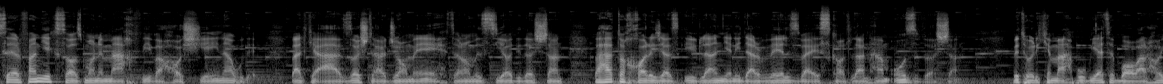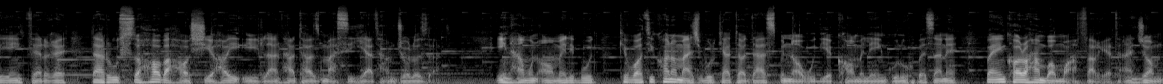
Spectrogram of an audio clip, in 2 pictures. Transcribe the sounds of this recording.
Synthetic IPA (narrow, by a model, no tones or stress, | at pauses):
se̞ɾfænjecsɒːzmɒːne̞mæxfiːvæ̰hɒːʃije̞iːnæbṵːd̪e̞̰ | b̥ælcʰe̞̰ʔæɾzɒːʃd̪æɾd͡ʒɒːme̞ʔeːht̪ʰe̞ɾɒːme̞zijɒːd̪iːd̪ɒːʃt̪ænd̪̥ | væhæt̪ʰːɒːxɒːɾe̞d͡ʒæziːɾlænd̪jæːniːd̪æɾve̞lzvæ̰eskʰɒ̰ːt̪ʰlænd̪hæmʔozvd̪ɒ̰ʃt̪æ̰nd̪̥ | b̥e̞t̪ʰoɾiːcʰe̞mæhbuːbijæt̪ʰe̞bɒːvæɾɦɒːje̞iːnfe̞ɾɣe̞d̪̥æɾruːst̪ɒːɦɒːvæɦɒːʃijeɦɒːjeʔiːɾlænd̪̥hæt̪ʰːɒːæzmæsiːhijæt̪hæ̰md͡ʒo̞lozæ̰d̪̥ | ʔiːnɦæmunʔɒ̰ːme̞liːbuːd̪̥ | cʰe̞vɒːt̪ʰiːkʰɒːnɔːmæd͡ʒbuːɾcʰæɾd̪̚t̪ʰɒːd̪æst̪̚be̞nɒ̰ːbuːd̪ije̞kʰɒːme̞le̞iːnɡoɾuːhbe̞zæne̞ | væiːnkʰɒːɾːɔɦæmbɒːmo̰æ̰fːæ̰ɣḭjæ̰t̪ʰæ̰nd͡ʒɒːmd̪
